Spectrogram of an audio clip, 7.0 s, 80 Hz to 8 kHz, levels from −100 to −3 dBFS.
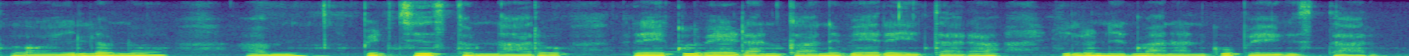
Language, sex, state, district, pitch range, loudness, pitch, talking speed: Telugu, female, Telangana, Nalgonda, 180-200 Hz, -16 LUFS, 195 Hz, 95 wpm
